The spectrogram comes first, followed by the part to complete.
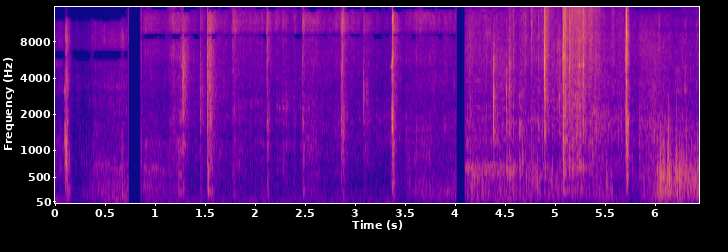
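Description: Skateboarding: the board's tail and wheels clack sharply against the ground several times while the wheels roll over pavement. After a break about four seconds in, the rolling gets louder and steadier.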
